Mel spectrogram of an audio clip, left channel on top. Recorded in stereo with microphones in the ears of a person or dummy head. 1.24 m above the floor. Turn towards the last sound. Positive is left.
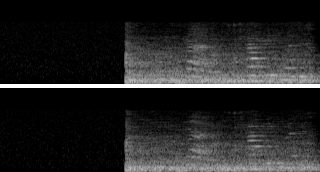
turn(degrees=70)  # may be behind; listen again after turning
